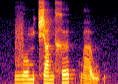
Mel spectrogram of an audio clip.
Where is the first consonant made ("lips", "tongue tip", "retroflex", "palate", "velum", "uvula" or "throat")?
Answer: lips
